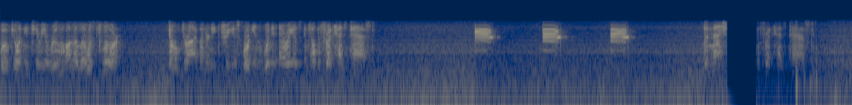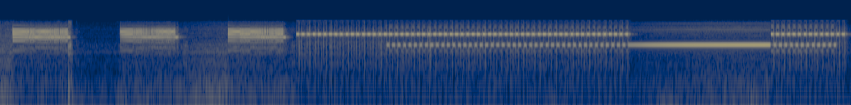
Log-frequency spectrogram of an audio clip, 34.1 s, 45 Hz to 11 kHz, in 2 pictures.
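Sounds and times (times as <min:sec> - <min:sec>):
steady warning tone: 0:09.5 - 0:10.1, 0:10.8 - 0:11.5, 0:12.2 - 0:12.8, 0:21.6 - 0:34.0
rapidly pulsing high beeping: 0:23.0 - 0:29.7, 0:32.4 - 0:34.0.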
